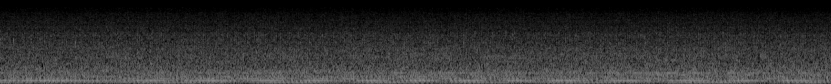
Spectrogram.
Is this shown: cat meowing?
no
